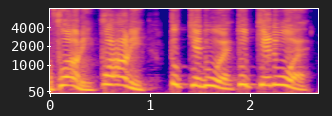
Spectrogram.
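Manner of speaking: high, cracking yell to throw them out; furious shout. A narrator's reading. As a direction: scream them out of the room, voice gone high. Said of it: "gridò con una voce mutata".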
